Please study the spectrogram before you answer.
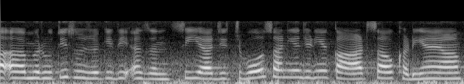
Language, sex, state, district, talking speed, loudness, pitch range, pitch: Punjabi, female, Punjab, Kapurthala, 205 wpm, -14 LUFS, 270-310 Hz, 285 Hz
